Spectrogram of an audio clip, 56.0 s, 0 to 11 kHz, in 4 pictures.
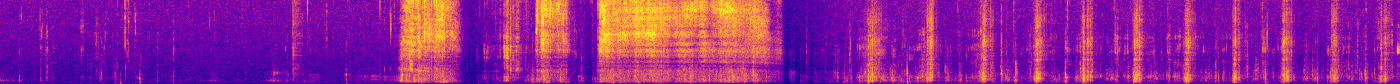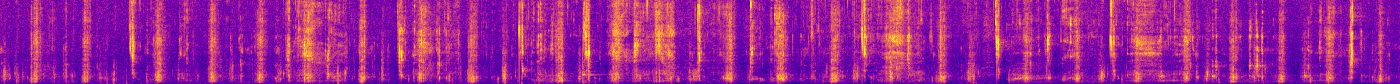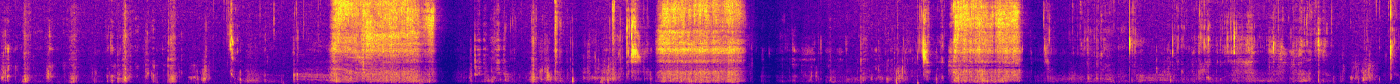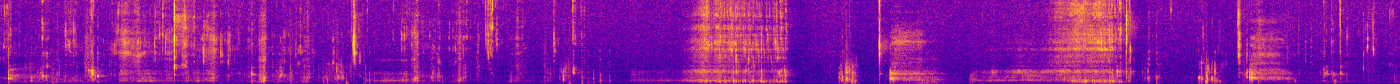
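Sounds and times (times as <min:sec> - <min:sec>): noodle slurp: 0:04.0 - 0:07.9, 0:31.2 - 0:32.4, 0:34.4 - 0:35.6, 0:37.0 - 0:38.3, 0:48.9 - 0:50.6, 0:52.5 - 0:54.5
wet chewing and crunching: 0:07.8 - 0:31.0, 0:32.3 - 0:34.8, 0:35.5 - 0:48.2.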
